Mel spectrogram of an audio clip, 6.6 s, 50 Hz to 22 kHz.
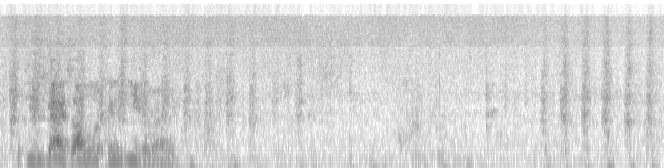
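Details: Rottweiler giving birth to puppies, breathing in rapid breathy pants about 105 a minute for several seconds after a short burst of human speech.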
